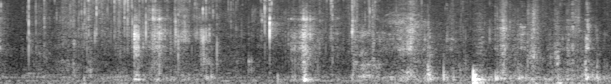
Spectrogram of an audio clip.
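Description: A woman bites and chews a sandwich close to a microphone.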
